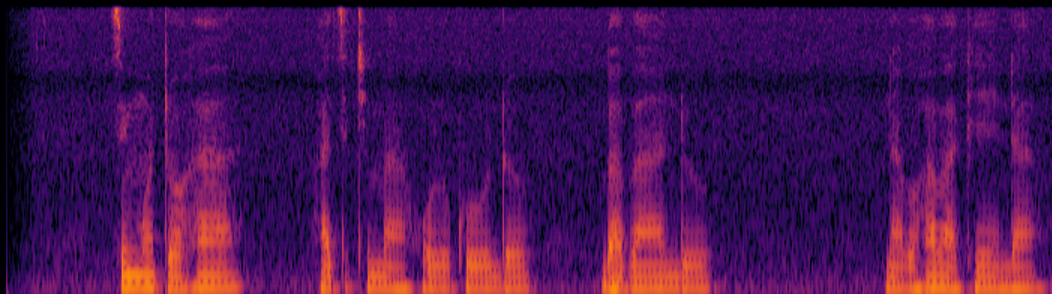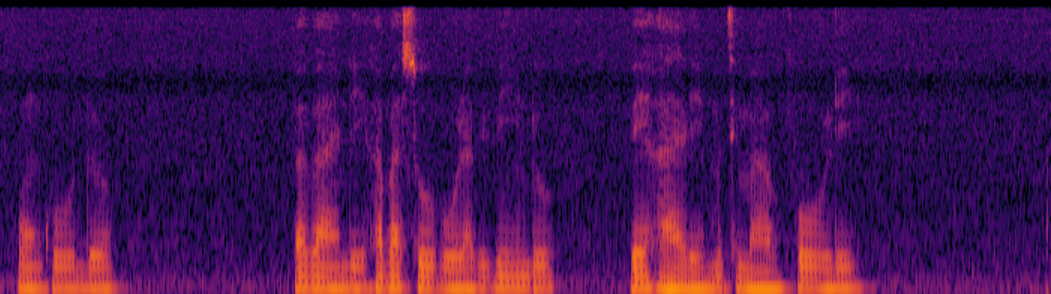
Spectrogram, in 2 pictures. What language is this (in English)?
Masaaba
